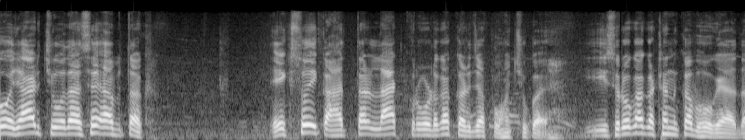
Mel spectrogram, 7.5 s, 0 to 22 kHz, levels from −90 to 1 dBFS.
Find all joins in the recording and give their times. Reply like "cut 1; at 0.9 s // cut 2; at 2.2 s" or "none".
cut 1; at 5.9 s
